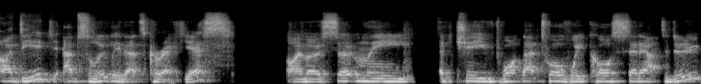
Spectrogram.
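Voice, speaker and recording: Fairly high pitch for a man, somewhat breathy, with an Australian accent, fairly even intonation and very even loudness. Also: moderate pace. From Australia, country New South Wales (Wagga Wagga). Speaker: guitar teacher and music store worker. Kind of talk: casual interview chat.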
